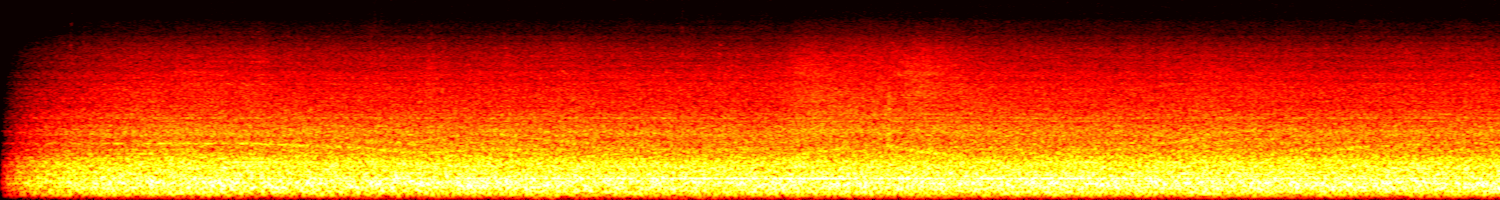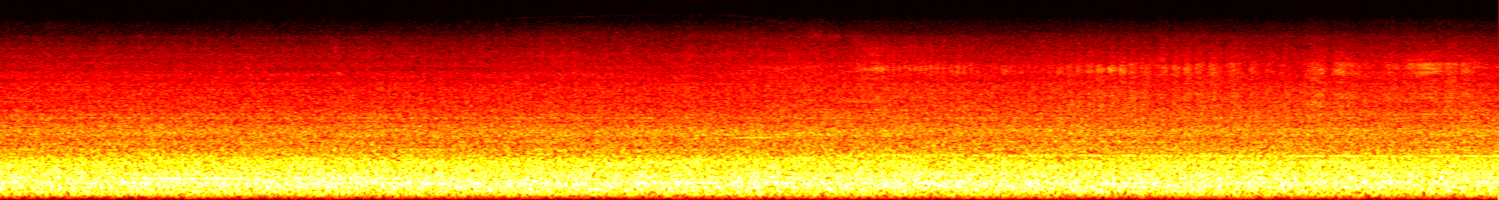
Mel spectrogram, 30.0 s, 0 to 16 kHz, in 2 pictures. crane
22.6 29.9

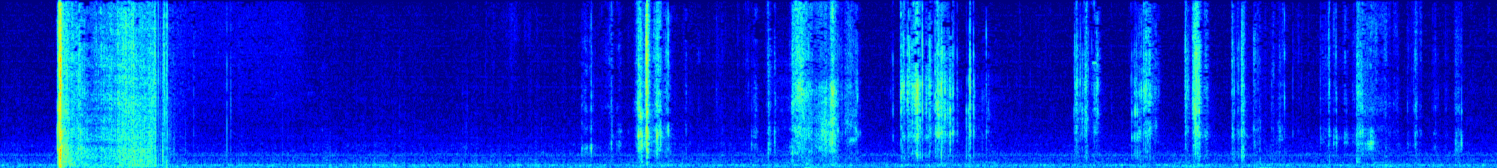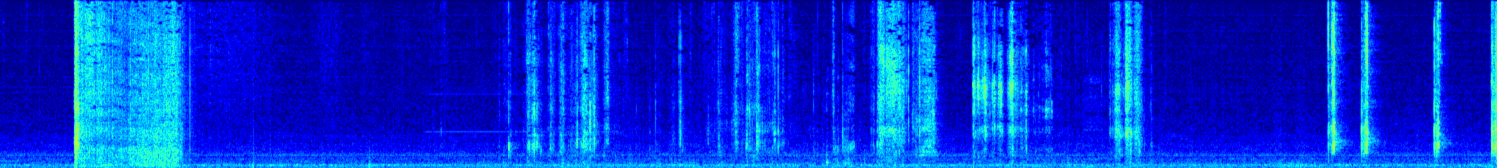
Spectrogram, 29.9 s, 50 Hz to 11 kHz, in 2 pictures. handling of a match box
5.8 9.9, 10.7 14.7, 20.0 26.5

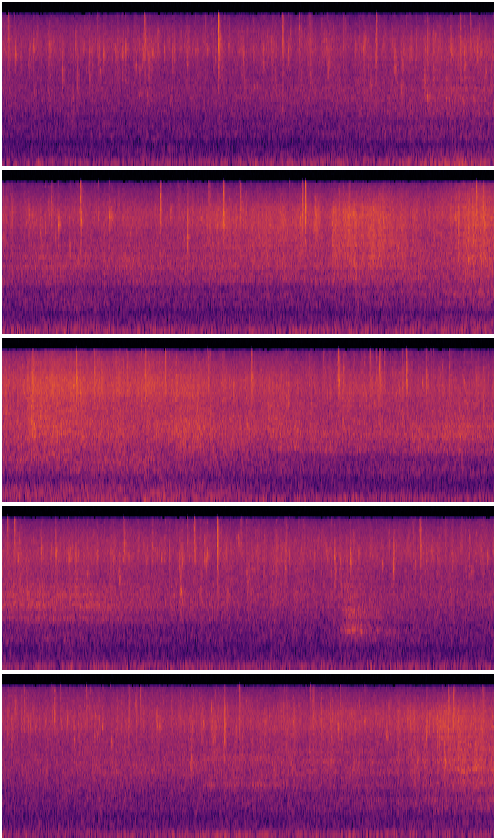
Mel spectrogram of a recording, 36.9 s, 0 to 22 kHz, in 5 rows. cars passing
6.4 24.5, 26.0 36.9

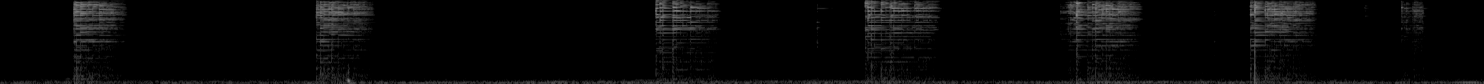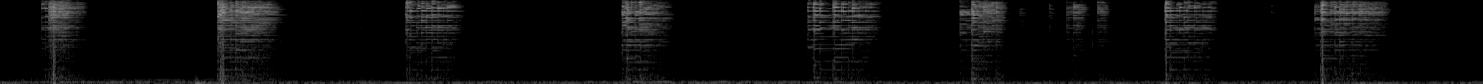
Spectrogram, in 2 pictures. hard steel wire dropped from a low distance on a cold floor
3.2 3.8

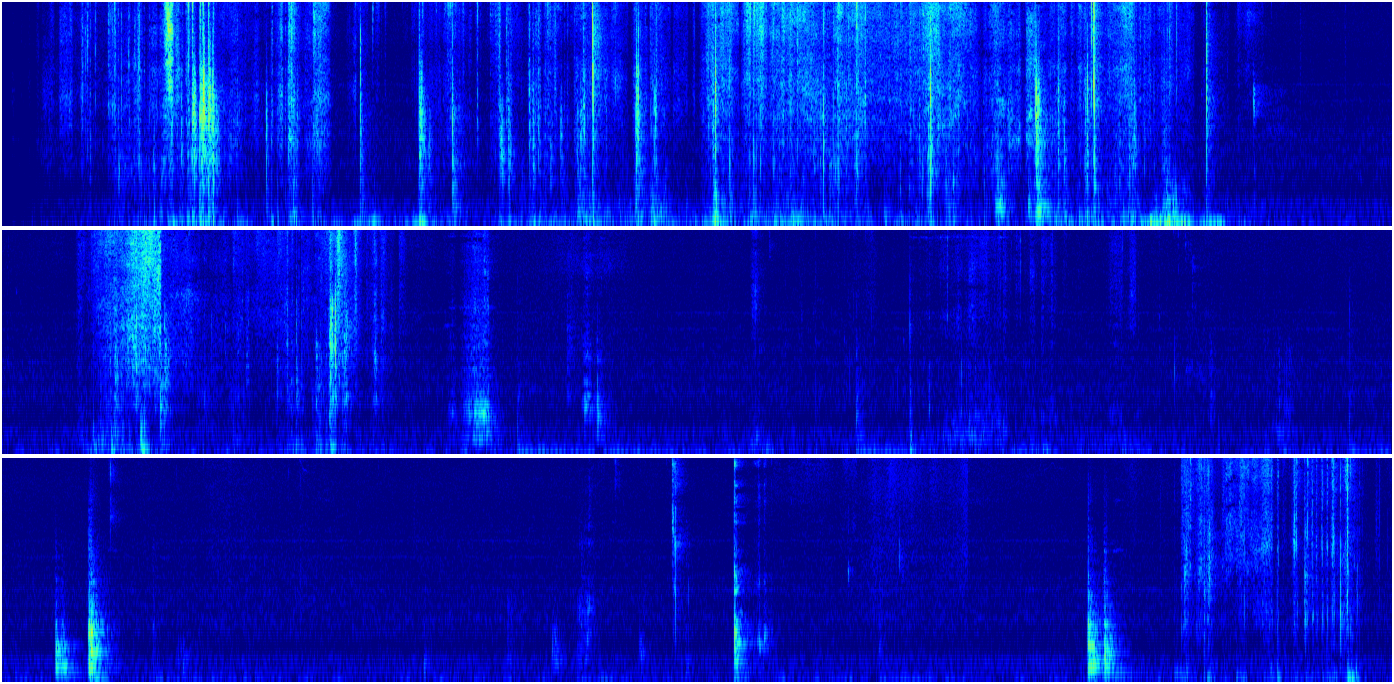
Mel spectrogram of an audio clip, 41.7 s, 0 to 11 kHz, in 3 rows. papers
0.4 12.2, 14.7 17.9, 39.6 41.6

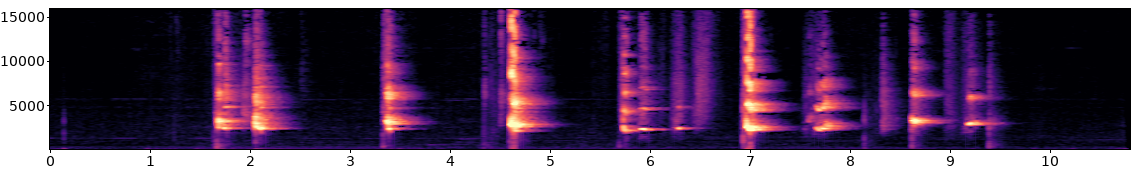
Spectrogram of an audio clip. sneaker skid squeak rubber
1.6 2.6, 3.3 9.7

